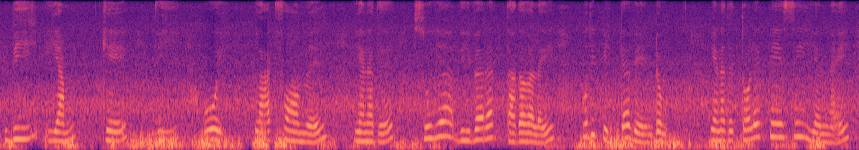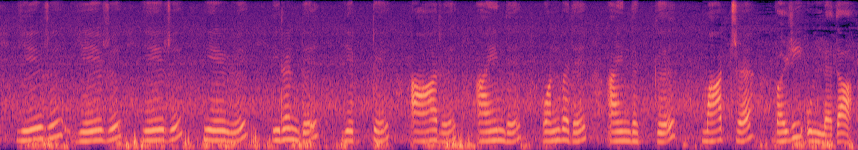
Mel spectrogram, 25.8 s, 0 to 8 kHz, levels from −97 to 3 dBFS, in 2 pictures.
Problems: constant background noise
